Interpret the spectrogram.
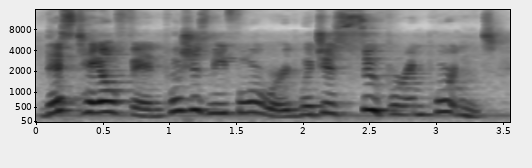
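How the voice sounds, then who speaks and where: A woman reading a children's picture book aloud, explaining as she goes and halting over harder words. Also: high voice, expressive, darkish tone, slight background noise. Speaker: storybook reader.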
